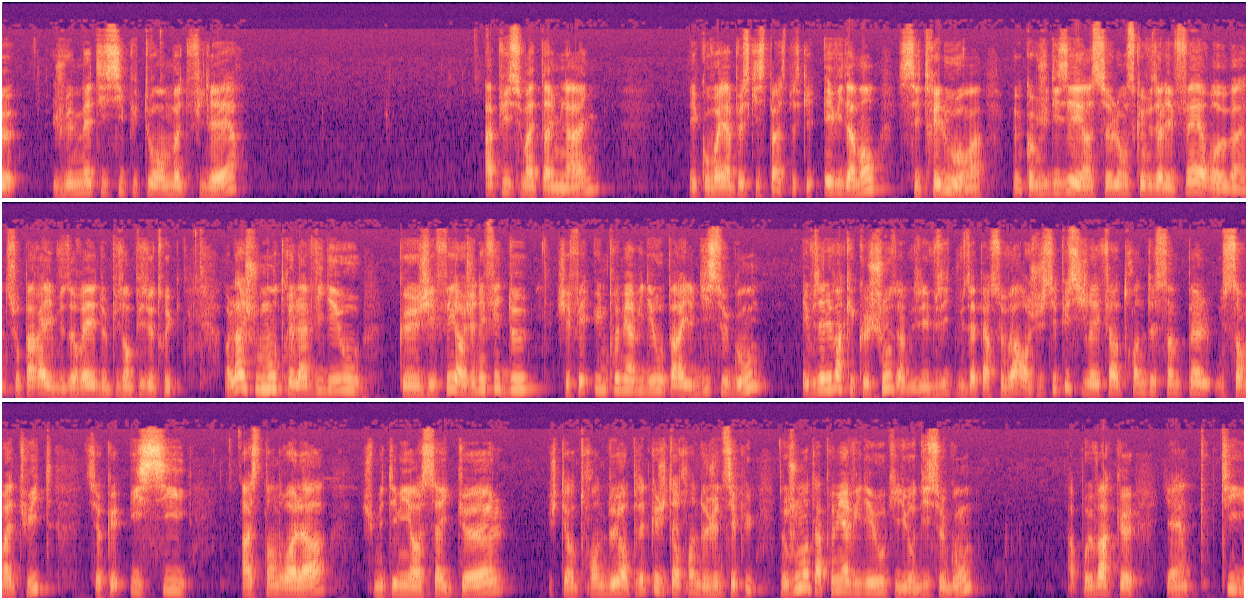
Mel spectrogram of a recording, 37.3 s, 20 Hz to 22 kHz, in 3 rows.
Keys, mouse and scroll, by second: 3.7 Left, 4.7 click, 14.9 click, 27.1 click.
